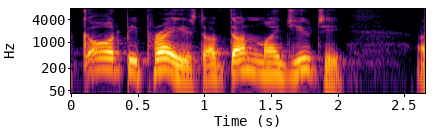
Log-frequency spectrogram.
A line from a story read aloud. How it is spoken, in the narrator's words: He often exclaimed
